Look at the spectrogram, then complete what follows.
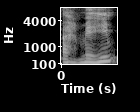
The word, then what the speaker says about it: Ahmeyim: Est-ce que tu peux expliquer rapidement ce projet, donc Grande Tortue Ahmeyim, c'est comme ça que ça se prononce, je crois.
